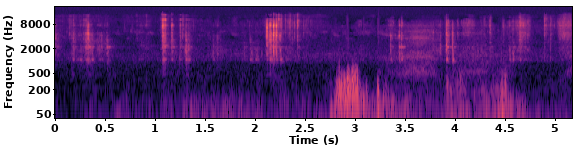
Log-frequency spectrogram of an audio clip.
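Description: Hand tools and small metal parts being handled: scattered clicks and clinks, with a few dull low thumps, the loudest about three seconds in.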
